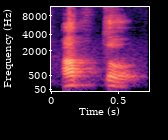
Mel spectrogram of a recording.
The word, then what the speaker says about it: আত্ম: হবে কি আত তো আত্ম তাহলে মফল যদি শেষের বর্ণে থাকে তাহলে ওটা দুইবার উচ্চারণ হবে আর দ্বিতীয়যে দুইবার যে উচ্চারণ হয় দ্বিতীয় বর্ণের উপর চন্দ্রবিন্দু দেখতো এটা কি হয়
